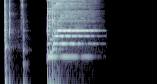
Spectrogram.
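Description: A bright chime rings out briefly.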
